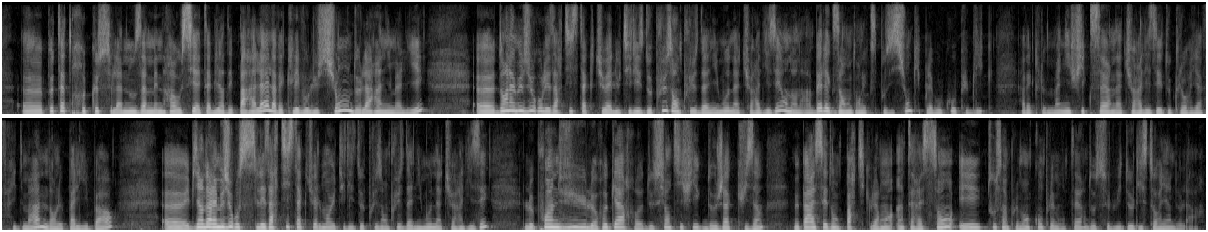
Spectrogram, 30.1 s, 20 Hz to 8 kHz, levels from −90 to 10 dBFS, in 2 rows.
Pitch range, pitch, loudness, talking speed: 185-225 Hz, 205 Hz, -26 LUFS, 195 wpm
